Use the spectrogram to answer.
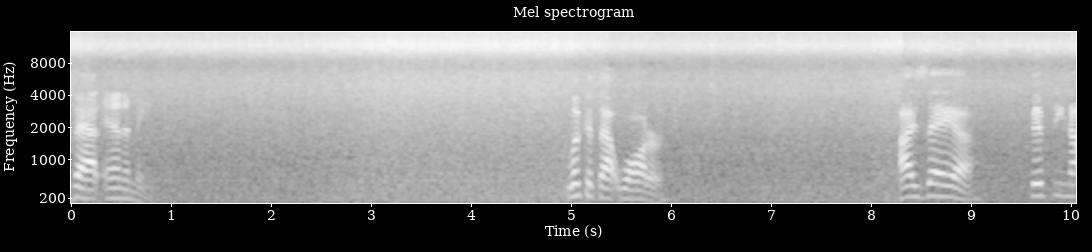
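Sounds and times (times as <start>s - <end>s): heavy rain: 0.0s - 10.0s.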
